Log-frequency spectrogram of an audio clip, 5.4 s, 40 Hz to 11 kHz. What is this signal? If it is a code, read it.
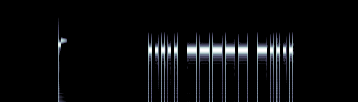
Morse code, heard as a keyed tone, about 25 wpm, 700 Hz. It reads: 506
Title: Numbers - 3-Digit 25wpm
